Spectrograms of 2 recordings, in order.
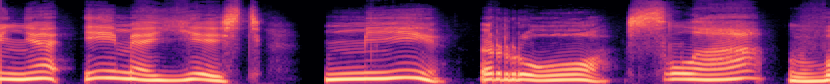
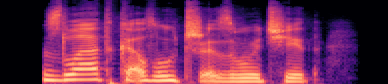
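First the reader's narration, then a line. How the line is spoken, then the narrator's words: Laughing. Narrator (Russian): рассмеялся Дамир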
